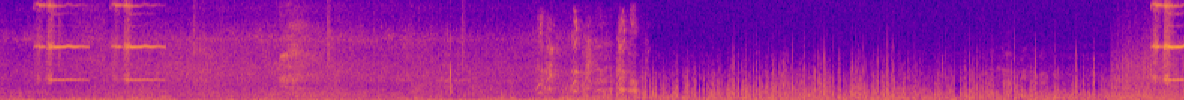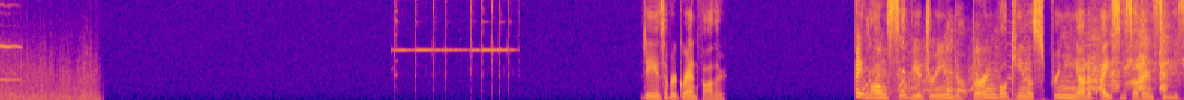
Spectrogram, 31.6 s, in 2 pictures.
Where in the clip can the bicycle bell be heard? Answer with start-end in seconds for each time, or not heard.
0.5-2.2, 15.3-16.1, 21.0-22.7.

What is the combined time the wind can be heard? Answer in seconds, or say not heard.
17 s.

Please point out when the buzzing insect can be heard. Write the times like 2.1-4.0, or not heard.
not heard.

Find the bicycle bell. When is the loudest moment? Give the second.
16 s.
